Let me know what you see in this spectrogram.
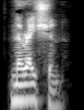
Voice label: narration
